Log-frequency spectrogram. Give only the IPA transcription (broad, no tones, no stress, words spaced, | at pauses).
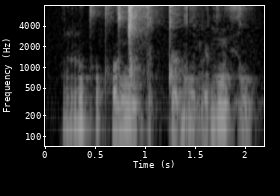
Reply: rupʰʊ pʰɤŋ͡ǀu çə˞tːə˞ɡuː ɾḭlʏɡũː çu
